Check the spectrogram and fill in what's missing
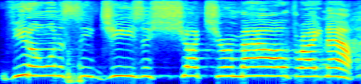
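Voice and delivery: high, slow, stern warning; hammed-up angry dad threat; dad threatening his yelling son; mock threat. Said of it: "I'm like".

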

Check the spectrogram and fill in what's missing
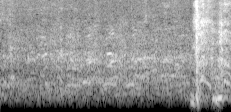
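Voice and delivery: high, airless laugh at himself; breathy laughter. Real, not acted. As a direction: burst out laughing at his own joke. Laughs after his own outburst.

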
